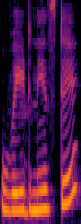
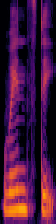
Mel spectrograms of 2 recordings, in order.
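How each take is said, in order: First: A d sound is heard in the middle. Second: No d sound is heard in the middle. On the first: The speaker calls it wrong. "একেবারেই ভুল" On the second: The speaker calls it right. "কি বলবে?"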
